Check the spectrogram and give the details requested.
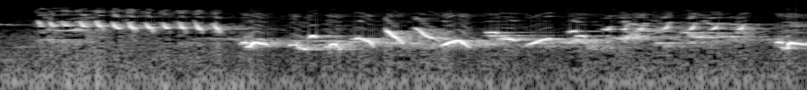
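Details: White-rumped shama song for getting a quiet bird to sing: opens with a fast high trill of repeated notes, then loud varied whistled warbling phrases sweeping up and down.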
